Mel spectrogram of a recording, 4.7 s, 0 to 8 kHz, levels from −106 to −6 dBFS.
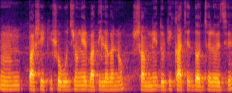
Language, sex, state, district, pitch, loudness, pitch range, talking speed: Bengali, male, West Bengal, North 24 Parganas, 130 Hz, -23 LUFS, 125-130 Hz, 155 wpm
